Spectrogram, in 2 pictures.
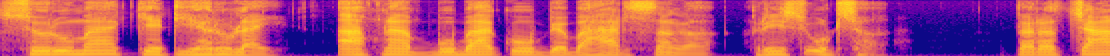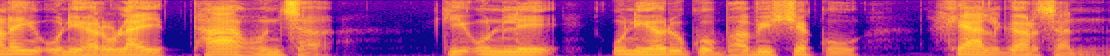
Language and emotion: Nepali, neutral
